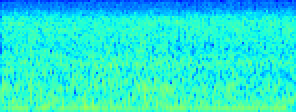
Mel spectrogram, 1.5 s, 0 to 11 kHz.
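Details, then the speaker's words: Load-testing a 4-port 50 W USB charger rated 2.7 A per port with a USB load tester, current being turned up toward 2.7 A: the internal cooling fan kicks on with a steady low buzz and airy hiss. This is normal fan noise under load. "nope the fans kicking on so if you hear that buzzing noise it's the fan"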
